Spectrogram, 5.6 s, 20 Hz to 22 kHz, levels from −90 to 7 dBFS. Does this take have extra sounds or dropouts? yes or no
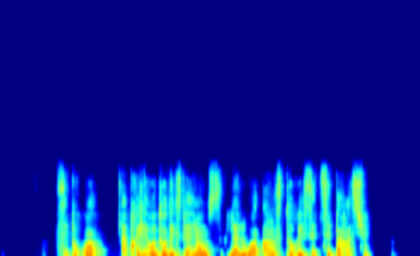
no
